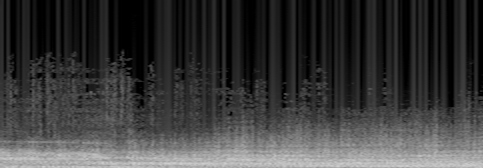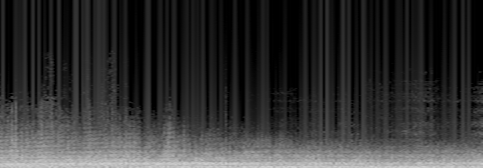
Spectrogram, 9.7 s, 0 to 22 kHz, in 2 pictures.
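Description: Continuous jet noise from an F-22 Raptor's twin Pratt & Whitney F119 turbofans as the fighter banks through its display, with slow sweeping shifts in tone. The high hiss thins out after about six or seven seconds as the jet pulls away.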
